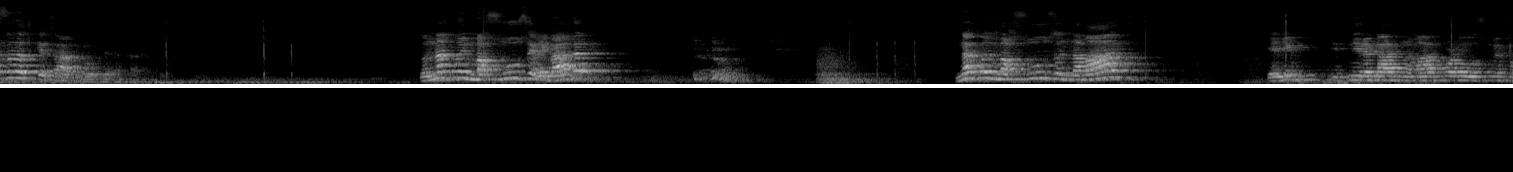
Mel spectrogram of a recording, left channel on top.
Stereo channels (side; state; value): right; silent; digital silence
